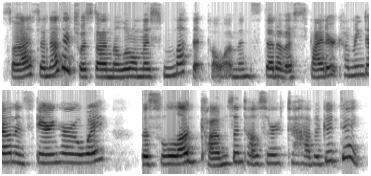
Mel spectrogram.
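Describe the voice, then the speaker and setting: At home on the living room couch, a woman in her thirties reads a picture book aloud and explains it to young pupils as their teacher. She talks at a moderate pace in a high voice, and the audio is dull.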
